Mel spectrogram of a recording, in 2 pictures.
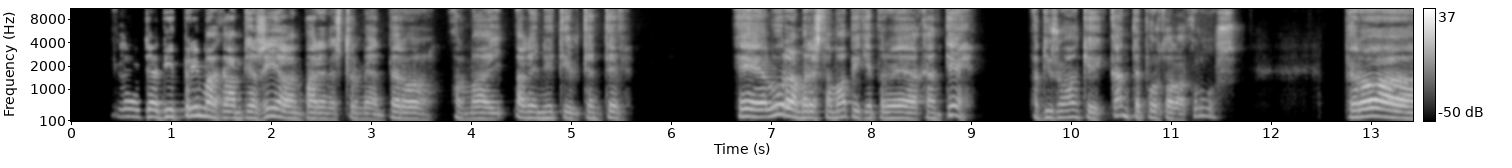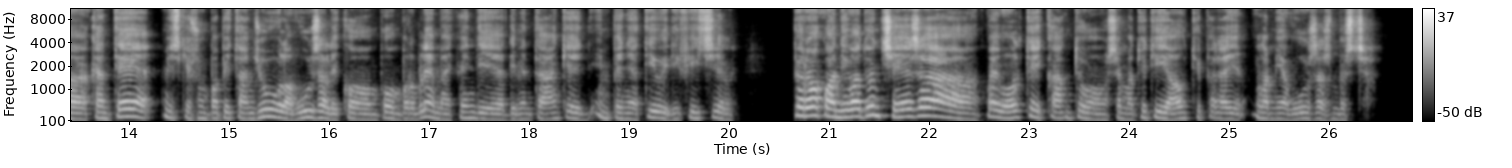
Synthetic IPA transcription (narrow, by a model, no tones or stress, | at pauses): lɛd͡ʒad̪ipɾimakampjaziaampaɾenɛst̪ɾumɛnt̪̚peɾɔ | oɾmajalenyt̪ilt̪ɛnt̪ev | ealuɾamɾɛst̪amapikepeɾɛakant̪ɛ | mad̪izoaŋkekant̪epɔɾt̪alakɾus | peɾɔakant̪ɛviskesumpapit̪and͡ʒulavuːzalekɔumpɔumpɾoblɛmaekwind̪iad̪ivɛnt̪aaŋkeimpeɲat̪iːved̪ifit͡ʃil | peɾɔkwand̪ivad̪uint͡ʃɛːzakwajvɔlt̪ekant̪usɛmat̪ut̪ːiawt̪ipeɾɛjlamiavuːzazmbəst͡ʃḁ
